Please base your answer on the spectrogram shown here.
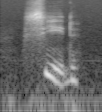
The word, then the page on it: cede: American English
